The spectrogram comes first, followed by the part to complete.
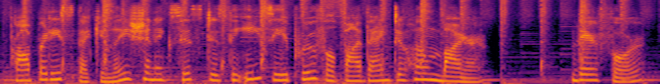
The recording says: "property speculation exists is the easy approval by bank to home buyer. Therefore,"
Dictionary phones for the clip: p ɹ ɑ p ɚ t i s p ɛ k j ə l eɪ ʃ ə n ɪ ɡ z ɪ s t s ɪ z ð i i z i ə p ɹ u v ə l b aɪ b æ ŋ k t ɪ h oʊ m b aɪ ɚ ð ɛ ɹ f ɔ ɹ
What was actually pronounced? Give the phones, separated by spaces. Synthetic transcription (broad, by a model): p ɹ ɑ p ɚ t i s p ɛ k j ə l eɪ ʃ ə n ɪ ɡ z ɪ s t ɪ z ð i i z i ə p ɹ u v ə l b aɪ b æ ŋ k t ɪ h oʊ m b aɪ ɚ ð ɛ ɹ f ɔ ɹ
